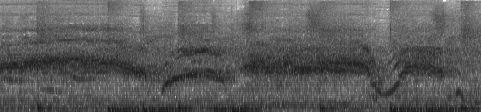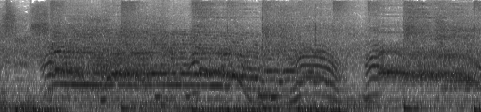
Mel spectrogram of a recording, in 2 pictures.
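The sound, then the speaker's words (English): A boy screams and wails continuously in a loud, violent tantrum over food, shrill rising and falling cries piling over one another with barely a pause for breath. “Let me show you all what this scream is like.”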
